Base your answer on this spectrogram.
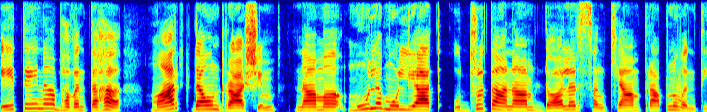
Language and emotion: Sanskrit, neutral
